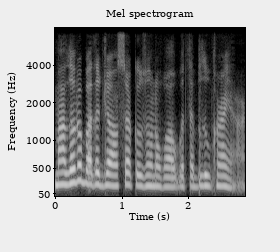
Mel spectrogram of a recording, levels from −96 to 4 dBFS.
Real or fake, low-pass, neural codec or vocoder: fake; 7.2 kHz; codec, 16 kHz, 0.8 kbps, ZipCodec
